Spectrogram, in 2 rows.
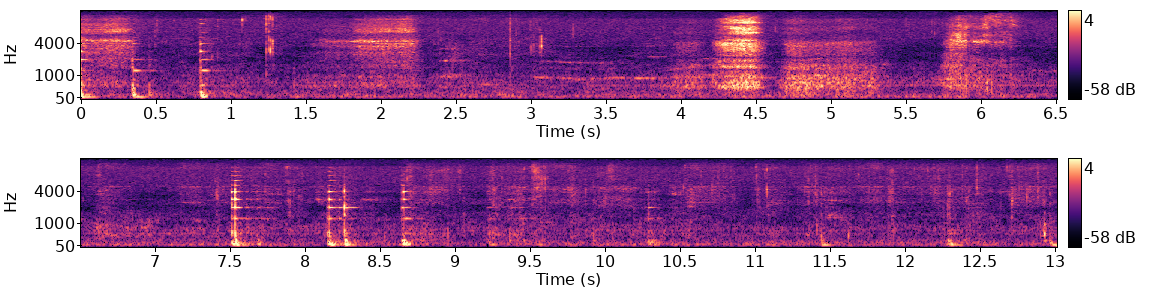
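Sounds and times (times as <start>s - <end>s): soft breath: 1.5s - 2.4s, 3.8s - 7.4s.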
